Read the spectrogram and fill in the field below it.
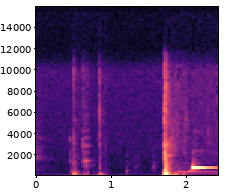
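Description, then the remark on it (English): A laptop notification sound: after a few faint soft knocks, a sharp thump gives way to a steady two-note electronic chime, one low tone and one higher, held clearly to the end. “It's your laptop making fucking noises.”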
